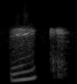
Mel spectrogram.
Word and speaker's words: Bick: So tell us about the art exhibition, Willem Bick, if I got the pronunciation right. – Yeah, you've got it right, and that's it. It's Bick.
